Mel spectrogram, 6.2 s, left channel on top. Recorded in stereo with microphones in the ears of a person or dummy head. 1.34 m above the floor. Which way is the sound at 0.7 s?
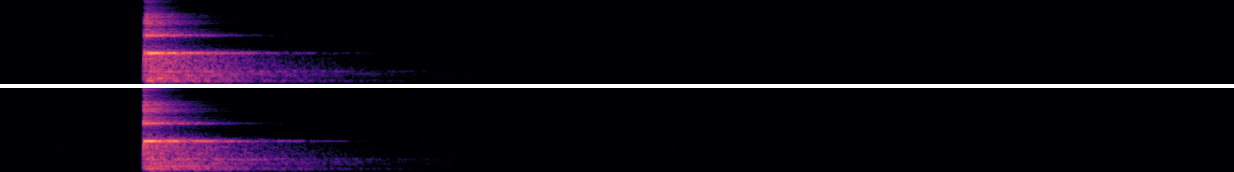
80° right.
